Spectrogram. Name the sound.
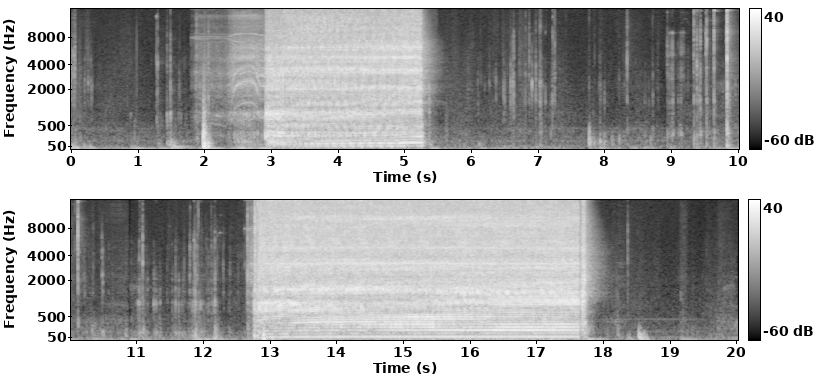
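impact driver running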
